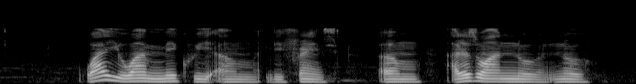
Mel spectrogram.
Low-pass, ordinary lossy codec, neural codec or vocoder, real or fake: 5.4 kHz; MP3, 48 kbps; none; real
